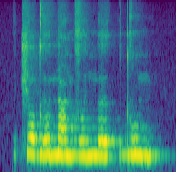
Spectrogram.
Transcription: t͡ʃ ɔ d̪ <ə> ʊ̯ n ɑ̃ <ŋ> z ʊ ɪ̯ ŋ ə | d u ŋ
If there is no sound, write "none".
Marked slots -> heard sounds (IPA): ə, ŋ

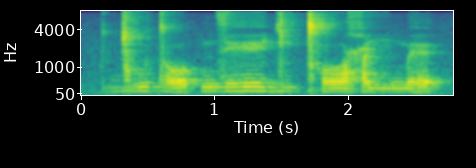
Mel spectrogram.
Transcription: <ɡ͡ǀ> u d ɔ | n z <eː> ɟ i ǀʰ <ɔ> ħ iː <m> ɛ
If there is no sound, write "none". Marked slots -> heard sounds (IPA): ɡ͡ǀ, eː, ɔ, m

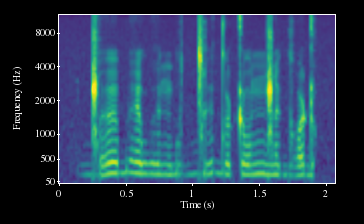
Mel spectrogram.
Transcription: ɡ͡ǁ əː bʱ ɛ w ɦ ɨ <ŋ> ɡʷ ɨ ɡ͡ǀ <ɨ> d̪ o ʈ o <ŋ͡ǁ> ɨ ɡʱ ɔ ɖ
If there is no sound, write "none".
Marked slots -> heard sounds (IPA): ŋ, ɨ, ŋ͡ǁ

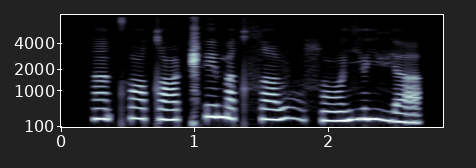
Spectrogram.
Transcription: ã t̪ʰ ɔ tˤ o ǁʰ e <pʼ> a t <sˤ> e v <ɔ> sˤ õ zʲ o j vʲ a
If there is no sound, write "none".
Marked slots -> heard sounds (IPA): m, sˤ, ɔ̤

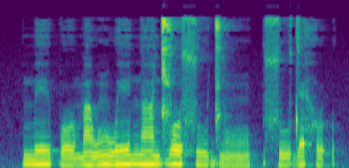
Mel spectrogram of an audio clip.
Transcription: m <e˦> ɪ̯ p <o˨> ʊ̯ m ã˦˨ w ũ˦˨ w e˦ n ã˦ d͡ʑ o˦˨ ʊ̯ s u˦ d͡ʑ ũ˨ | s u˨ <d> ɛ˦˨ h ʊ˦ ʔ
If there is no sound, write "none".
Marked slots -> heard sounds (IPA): e˦, o˨, d

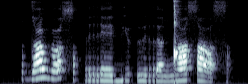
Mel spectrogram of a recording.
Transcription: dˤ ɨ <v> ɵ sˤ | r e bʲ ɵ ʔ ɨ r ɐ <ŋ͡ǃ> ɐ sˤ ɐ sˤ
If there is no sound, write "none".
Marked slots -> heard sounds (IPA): v, ŋ͡ǃ

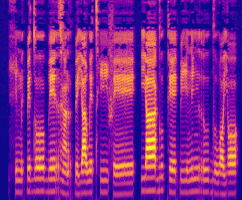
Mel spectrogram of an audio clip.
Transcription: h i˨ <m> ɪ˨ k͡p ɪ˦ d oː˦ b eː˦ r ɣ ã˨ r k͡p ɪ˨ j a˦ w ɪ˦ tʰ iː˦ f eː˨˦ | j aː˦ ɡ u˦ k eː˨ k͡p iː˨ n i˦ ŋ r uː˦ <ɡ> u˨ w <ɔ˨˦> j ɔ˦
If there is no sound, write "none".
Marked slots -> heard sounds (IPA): m, ɡ, ɔ˨

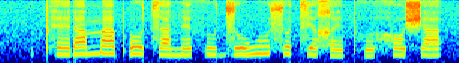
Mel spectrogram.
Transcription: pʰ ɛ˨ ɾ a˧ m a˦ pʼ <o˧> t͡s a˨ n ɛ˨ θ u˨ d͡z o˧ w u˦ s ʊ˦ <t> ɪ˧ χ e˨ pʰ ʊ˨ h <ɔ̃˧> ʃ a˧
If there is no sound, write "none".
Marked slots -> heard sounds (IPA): o˦˨, t͡s, ɔ˧

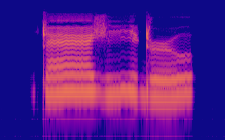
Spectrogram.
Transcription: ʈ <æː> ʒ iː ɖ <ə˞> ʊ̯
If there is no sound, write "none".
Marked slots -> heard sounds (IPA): æː, ə˞

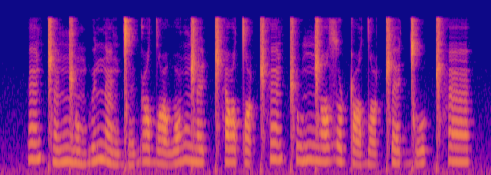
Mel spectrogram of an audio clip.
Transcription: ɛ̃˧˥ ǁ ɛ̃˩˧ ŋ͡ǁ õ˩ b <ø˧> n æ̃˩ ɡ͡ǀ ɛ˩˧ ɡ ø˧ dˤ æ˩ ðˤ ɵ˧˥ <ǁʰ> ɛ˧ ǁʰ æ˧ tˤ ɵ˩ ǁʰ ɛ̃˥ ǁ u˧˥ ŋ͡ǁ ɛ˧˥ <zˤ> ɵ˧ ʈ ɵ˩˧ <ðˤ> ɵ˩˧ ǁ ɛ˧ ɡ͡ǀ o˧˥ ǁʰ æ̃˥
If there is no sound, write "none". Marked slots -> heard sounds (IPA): ø˧˥, ŋ͡ǁ, zˤ, dˤ

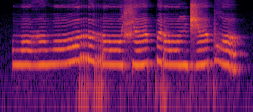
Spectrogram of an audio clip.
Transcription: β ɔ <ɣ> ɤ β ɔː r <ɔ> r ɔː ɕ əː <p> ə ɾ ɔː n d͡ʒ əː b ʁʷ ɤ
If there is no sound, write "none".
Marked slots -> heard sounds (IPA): ɣ, o, p

